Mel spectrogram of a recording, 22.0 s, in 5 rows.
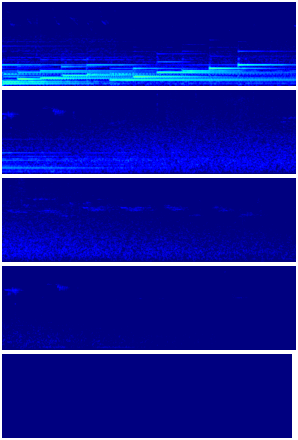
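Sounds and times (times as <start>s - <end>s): steady outdoor hiss: 0.0s - 17.1s
birds chirping: 0.0s - 17.2s.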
